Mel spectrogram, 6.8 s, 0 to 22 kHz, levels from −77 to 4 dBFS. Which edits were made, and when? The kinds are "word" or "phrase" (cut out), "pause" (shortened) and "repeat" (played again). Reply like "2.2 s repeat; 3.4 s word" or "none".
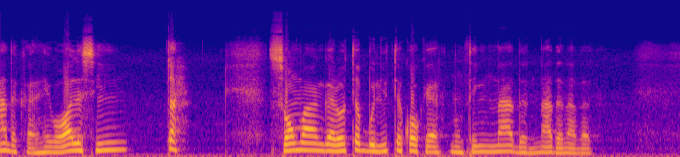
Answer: none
